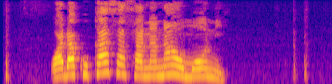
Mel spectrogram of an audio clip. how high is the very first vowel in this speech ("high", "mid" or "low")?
low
